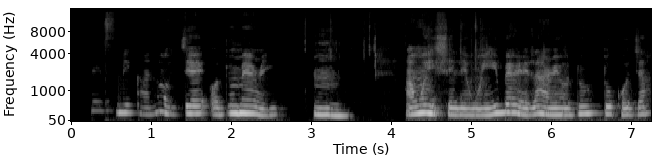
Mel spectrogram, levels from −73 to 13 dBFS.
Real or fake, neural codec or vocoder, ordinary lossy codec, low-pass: fake; vocoder, 44.1 kHz, 128 mel bands, Pupu-Vocoder; Opus, 64 kbps; 14.4 kHz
